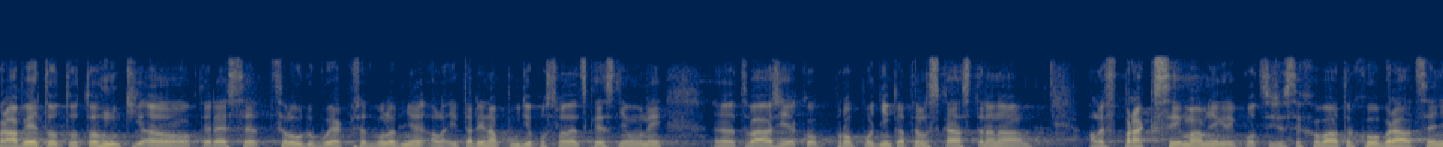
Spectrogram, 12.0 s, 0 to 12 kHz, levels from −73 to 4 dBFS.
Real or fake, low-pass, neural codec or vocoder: real; 7.2 kHz; none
